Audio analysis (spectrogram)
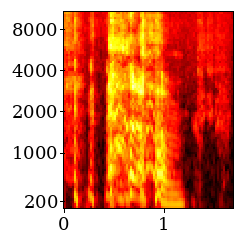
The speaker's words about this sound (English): Excuse me, COVID cough.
